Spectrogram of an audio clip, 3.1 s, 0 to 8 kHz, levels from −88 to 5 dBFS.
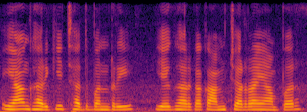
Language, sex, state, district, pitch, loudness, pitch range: Hindi, female, Bihar, Katihar, 215 Hz, -16 LUFS, 210-225 Hz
